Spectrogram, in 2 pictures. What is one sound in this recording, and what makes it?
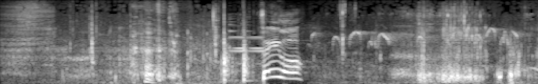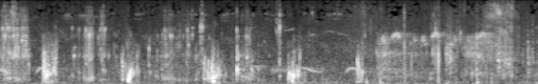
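A young man chews and slurps food noisily close by.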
